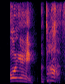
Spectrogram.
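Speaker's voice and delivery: put-on shout. Retelling an encounter with suspected pirates, reenact how you started yelling. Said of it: "and I start yelling".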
